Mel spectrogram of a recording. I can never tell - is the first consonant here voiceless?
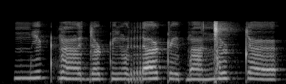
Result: no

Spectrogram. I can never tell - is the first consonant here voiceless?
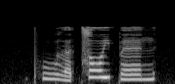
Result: yes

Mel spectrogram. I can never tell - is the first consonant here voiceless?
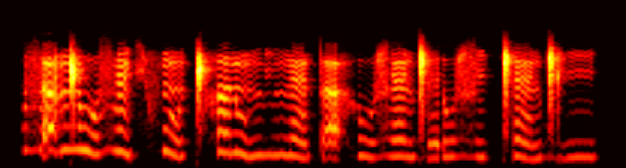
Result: no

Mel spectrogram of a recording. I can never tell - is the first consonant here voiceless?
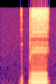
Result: yes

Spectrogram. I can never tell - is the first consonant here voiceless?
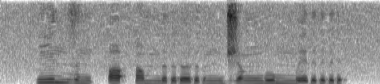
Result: no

